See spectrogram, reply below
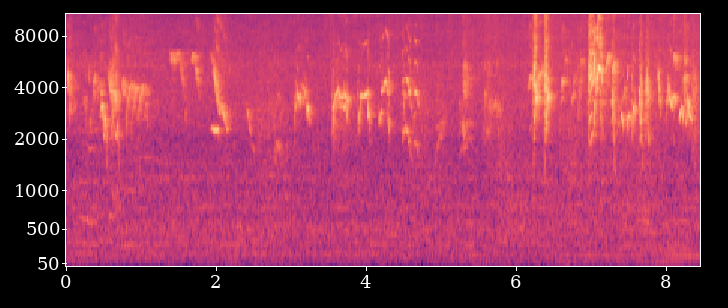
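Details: Male greater green leafbird singing during the afternoon, a lively jumble of high chirps, sharp clicks and short whistles delivered in irregular bursts with faint background noise.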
